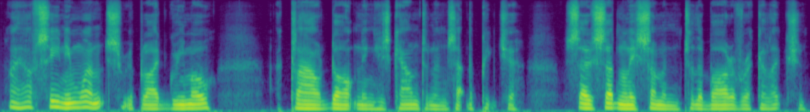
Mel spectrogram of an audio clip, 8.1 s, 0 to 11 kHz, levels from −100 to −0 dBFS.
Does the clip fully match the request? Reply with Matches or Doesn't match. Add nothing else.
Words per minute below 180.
Matches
